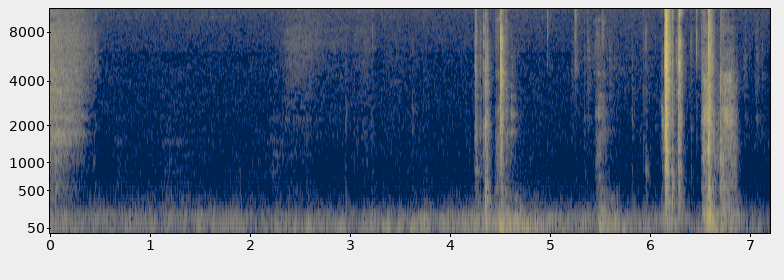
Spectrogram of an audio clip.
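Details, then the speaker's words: 2006 Chevrolet Impala SS won't start: quiet, then a few sharp clicks on the key turn with no cranking. Cause unknown. "So look, it's not even like doing nothing. It's just clicking."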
